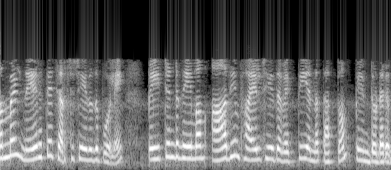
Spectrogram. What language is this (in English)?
Malayalam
